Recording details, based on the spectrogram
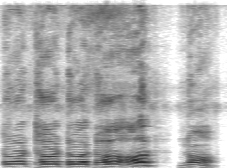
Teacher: ट यानी मूर्धन्य, तो जीभ को मोड़ते हुए आगे की तरफ टच कर रहा है, तो यह हो जाएगा हमारा मूर्धन्य।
